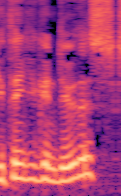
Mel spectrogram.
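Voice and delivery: normal talking voice

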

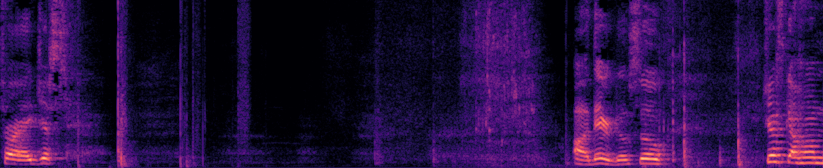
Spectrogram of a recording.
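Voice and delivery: out of breath. Having just got home, the speaker starts unboxing a remote, out of breath. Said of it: "That's why I'm out of breath".

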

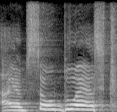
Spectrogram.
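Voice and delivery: put-on sobbing, very high, very drawn out. Retelling a movie scene where a woman in tears says it: imitating crying. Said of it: "crying and saying".

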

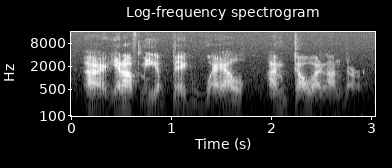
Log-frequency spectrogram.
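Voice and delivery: gurgled words. A robber floundering in a lake among other men; gurgling. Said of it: "One of the robbers gurgled".

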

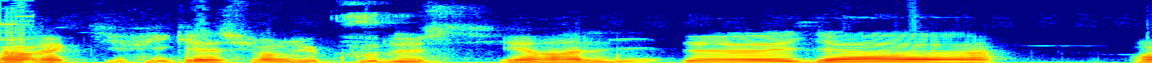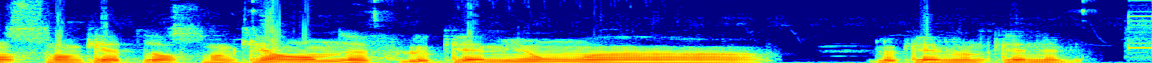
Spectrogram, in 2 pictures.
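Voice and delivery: loud police-radio style delivery.

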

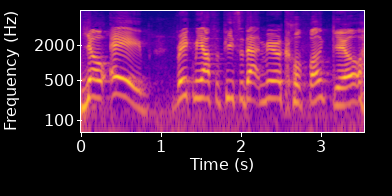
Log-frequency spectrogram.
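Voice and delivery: very high, bro dialect voice. Actor trying out an awkward line they say in the show, bro dialect. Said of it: "this bro-elect that I have to do".

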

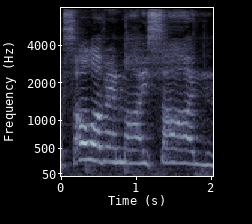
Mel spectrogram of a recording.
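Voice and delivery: put-on wrestling-promo style high yell, word "son" drawn out. Retelling how a man at an airport called out for sullivan: imitating someone yelling. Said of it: "this dude's literally yelling".

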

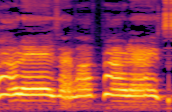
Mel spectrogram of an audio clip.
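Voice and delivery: mock very high, raspy, shrill swooping scream. Retelling a video of a girl on a roller coaster: imitating a girl yelling. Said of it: "she just starts yelling".

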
